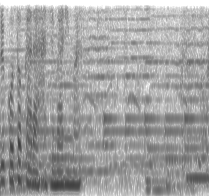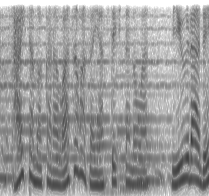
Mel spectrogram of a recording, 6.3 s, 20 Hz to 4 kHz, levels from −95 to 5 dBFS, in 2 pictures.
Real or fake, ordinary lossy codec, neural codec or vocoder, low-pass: real; none; none; 3.6 kHz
